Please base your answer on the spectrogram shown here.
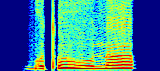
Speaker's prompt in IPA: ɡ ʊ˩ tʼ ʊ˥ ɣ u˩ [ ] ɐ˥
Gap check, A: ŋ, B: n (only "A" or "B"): B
